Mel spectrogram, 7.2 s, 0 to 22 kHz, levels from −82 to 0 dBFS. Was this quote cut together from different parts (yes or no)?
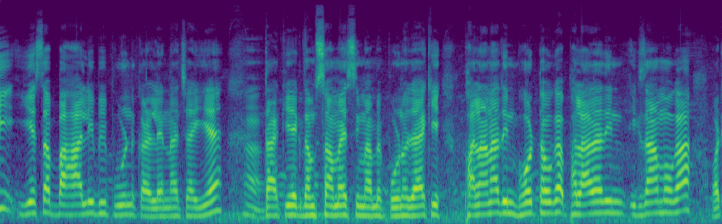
no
